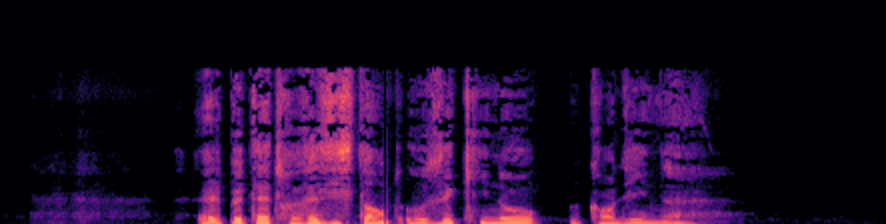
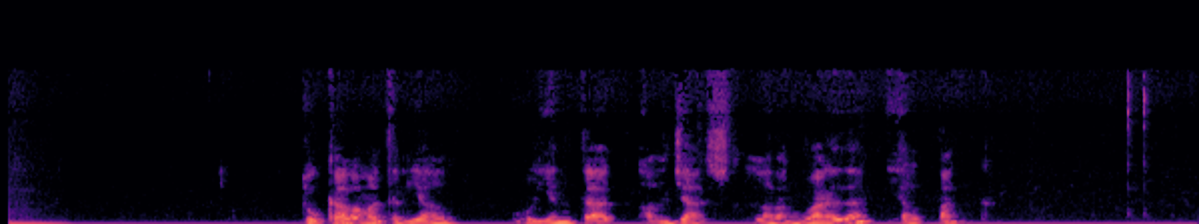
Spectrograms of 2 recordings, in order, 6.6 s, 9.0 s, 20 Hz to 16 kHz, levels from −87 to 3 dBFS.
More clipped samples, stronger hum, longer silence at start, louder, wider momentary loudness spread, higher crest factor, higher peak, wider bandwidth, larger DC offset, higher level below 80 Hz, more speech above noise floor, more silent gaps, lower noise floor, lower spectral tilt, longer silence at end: neither; neither; first, 1.5 s vs 0.05 s; first, -22 LUFS vs -30 LUFS; second, 9 LU vs 20 LU; about the same, 20 dB vs 20 dB; first, -4 dBFS vs -12 dBFS; about the same, 11.5 kHz vs 11.5 kHz; neither; first, -52 dBFS vs -64 dBFS; first, 58 dB vs 27 dB; neither; first, -79 dBFS vs -55 dBFS; second, -5.5 dB/octave vs -7.5 dB/octave; first, 1.4 s vs 0.05 s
